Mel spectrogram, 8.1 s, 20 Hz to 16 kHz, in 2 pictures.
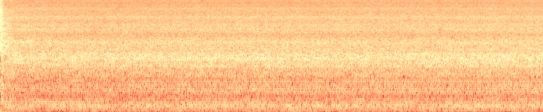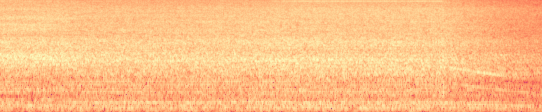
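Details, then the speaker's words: Hoover S3850 Galaxy vacuum cleaner after fault finding with new fuse: steady loud rushing whine at even pitch, easing off at the end; earlier electrical burning smell now fading, motor or suppressor suspected. Normal running. "Okay, well, it might be just, it doesn't smell so bad now, but at least now the Galaxy does work, so that's good."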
